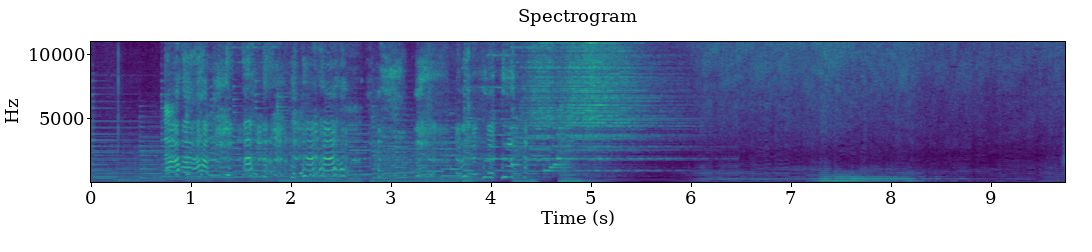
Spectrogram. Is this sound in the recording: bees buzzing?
yes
